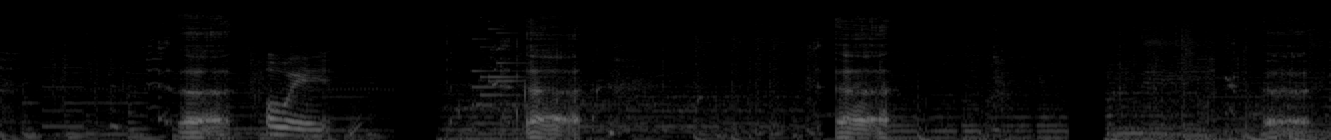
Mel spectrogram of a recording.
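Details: About four loud, voiced belches, some drawn out and gurgling, over background music and some talk; burping.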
